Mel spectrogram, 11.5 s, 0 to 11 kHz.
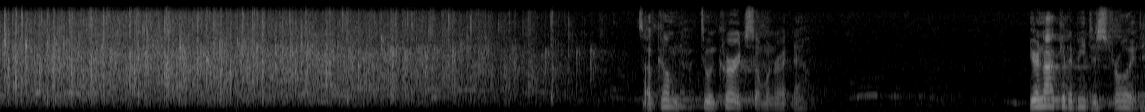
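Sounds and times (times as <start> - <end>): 
audience clapping: 0.0 - 6.2
speech: 6.4 - 8.2, 10.3 - 11.4.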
